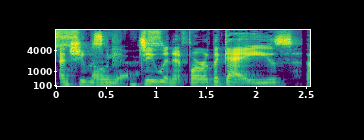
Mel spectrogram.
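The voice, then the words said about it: Terrible put-on Southern accent. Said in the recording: “That was a terrible Southern accent, honey”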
